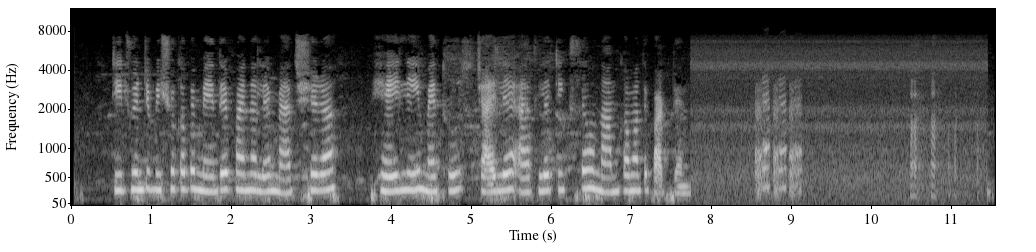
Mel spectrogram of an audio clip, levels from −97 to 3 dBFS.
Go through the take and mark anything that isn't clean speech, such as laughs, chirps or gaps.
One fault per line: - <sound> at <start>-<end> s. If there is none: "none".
- laugh at 8.5-9.1 s
- laugh at 10.5-11.4 s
